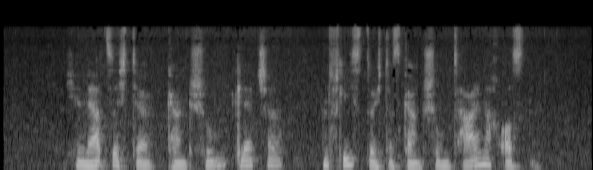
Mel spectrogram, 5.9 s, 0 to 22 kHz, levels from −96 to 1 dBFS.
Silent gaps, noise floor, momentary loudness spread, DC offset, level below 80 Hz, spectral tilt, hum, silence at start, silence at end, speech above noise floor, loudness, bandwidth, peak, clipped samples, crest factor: none; -62 dBFS; 8 LU; under 0.1%; -58 dBFS; -5 dB/octave; none; 0.65 s; 0.55 s; 28 dB; -34 LUFS; 11.5 kHz; -16 dBFS; under 0.1%; 18 dB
